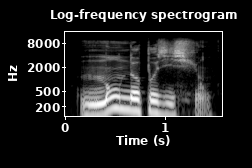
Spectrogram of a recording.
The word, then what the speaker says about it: mon opposition: feminine, but then it starts with the O. Mon opposition, you make this link, huh? Mon opposition.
